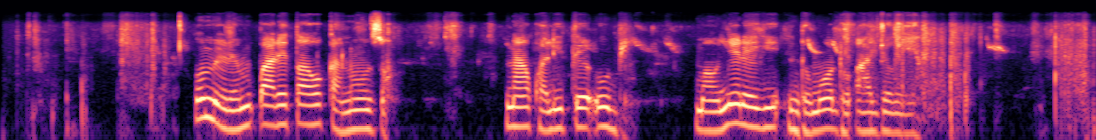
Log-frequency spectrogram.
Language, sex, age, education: Igbo, female, 15-29, tertiary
